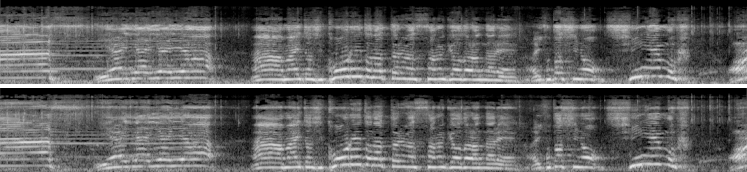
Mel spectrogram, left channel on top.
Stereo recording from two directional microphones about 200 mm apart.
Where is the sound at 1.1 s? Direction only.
15° left (ahead or behind).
